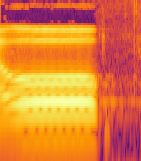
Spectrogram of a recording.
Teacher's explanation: भक्त लोग ओम का उच्चारण करते हैं तो ओ के स्थान पर प्लुत मात्रा का प्रयोग करते हैं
